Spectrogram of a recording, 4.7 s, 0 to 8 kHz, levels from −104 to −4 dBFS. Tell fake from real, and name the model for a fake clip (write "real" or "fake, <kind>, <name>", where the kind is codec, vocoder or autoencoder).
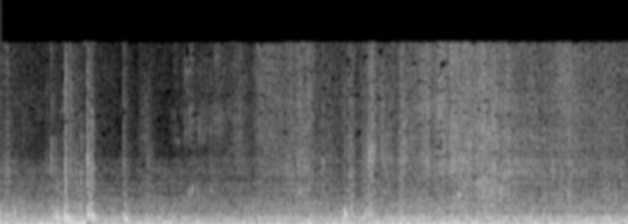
real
